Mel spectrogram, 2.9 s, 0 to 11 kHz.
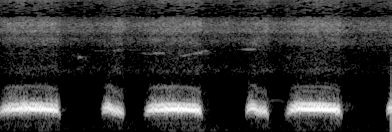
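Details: Moulting spotted dove cooing in the Thổ Pha style, recorded 3 June 2024: low hoarse coos alternating long and short notes, a drawn-out phrase followed by a brief one, repeated about once a second in a quiet setting.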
